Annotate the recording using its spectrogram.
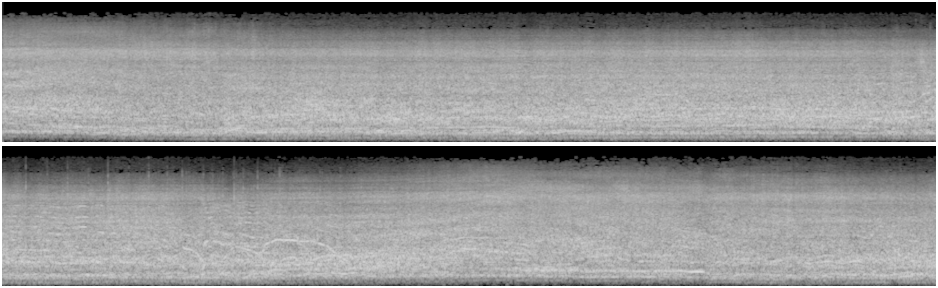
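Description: A crowd murmurs and cheers nearby.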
